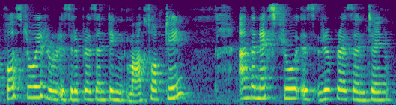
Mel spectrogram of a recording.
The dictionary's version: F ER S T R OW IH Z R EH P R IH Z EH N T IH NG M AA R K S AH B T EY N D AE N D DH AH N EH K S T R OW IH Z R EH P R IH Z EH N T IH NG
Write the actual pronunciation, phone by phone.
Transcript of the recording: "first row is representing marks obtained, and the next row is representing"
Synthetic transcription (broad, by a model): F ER S T R OW IH Z R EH P R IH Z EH N T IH NG M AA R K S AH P T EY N AE N D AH N EH K S T R OW IH Z R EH P R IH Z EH N T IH NG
